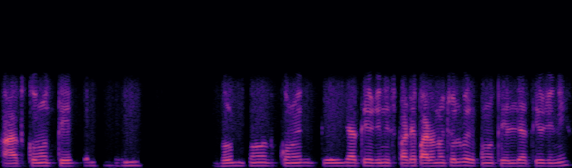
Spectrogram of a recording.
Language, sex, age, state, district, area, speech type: Bengali, male, 18-30, West Bengal, Hooghly, urban, conversation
